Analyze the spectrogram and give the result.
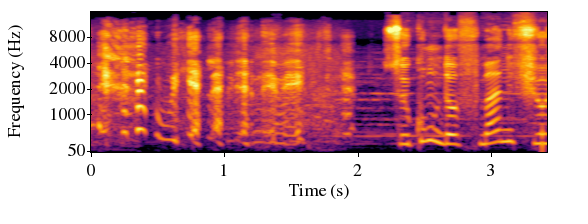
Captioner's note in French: rires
